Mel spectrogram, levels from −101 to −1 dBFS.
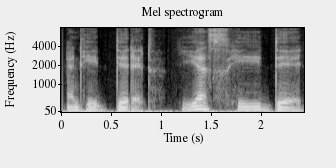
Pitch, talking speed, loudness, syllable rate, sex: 90 Hz, 175 wpm, -19 LUFS, 3.4 syllables/s, male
